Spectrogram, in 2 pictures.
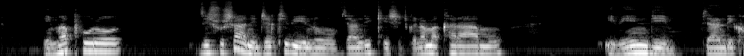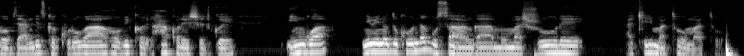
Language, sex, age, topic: Rundi, male, 36-49, education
